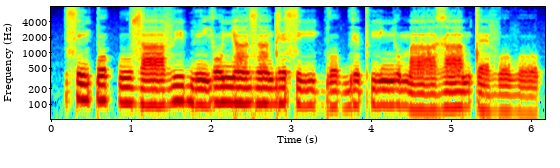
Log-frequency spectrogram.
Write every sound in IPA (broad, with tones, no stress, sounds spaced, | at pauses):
s ĩ˦ k͡p o˦ k͡p u˨ z aː˨ v i˦ b ĩ˨ j o˦ ɲ ã˦ z ã˦ d ɪ˦ s iː˨ ɡ͡b o˨ ɡ͡b ɪ˦ pʰ i˦ ɲ ʊ˦ m aː˨ ɣ aː˦ m t ɛ˨ v o˨ β o˨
